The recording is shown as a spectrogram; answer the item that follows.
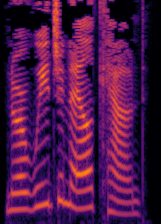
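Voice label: "norwegian elkhound", British English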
